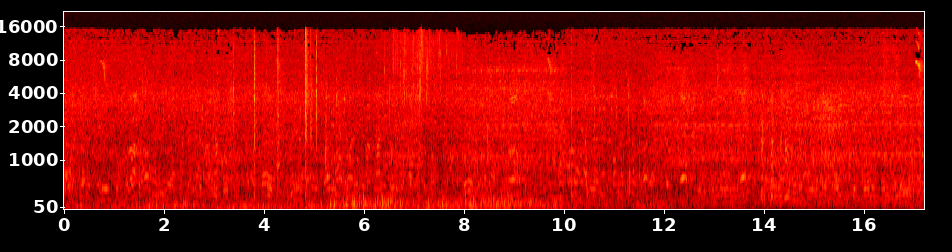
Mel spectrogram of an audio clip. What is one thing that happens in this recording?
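Young men shout and call out across an open field.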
